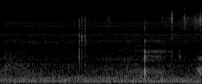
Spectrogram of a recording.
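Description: Quiet outdoor background with a few faint clicks, about a second in and again near the end.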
